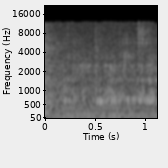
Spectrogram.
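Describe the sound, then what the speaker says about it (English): Hot water poured into a cup to dissolve espresso-shot ingredients for a pistachio rose latte, a brief soft steady liquid trickle heard close up with no talk. "we're gonna add 30 grams of hot water to this"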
